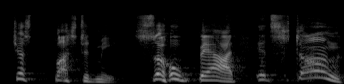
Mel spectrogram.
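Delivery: slow, stretched words, voice cracking into a whisper; pained emphasis. Real, not acted. Preacher to congregation, pained and stretched. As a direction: ache through every word. Pained recounting of being rebuked.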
